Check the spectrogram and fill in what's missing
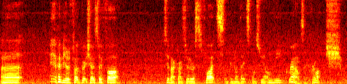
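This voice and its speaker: A man's voice: a little high, fast, voice pushed up, natural voice. Man playing an airline captain, noisy cabin announcement. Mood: courteous, informative. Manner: polite, formal scripted phrasing. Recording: steady background noise, cabin ambience.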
